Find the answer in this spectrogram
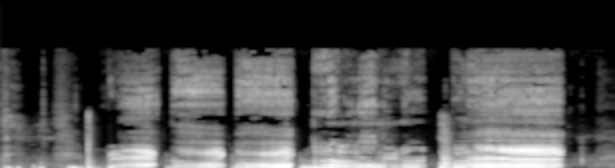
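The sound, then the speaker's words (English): A person imitates a zombie burping and gurgling with a series of loud, throaty, gurgling groans and belch-like croaks, five or six drawn-out bursts in a row, wavering like a bleating goat. “Um, but he was always easy to re- he was always easy to spot out because you'd hear him burping and gurgling.”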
